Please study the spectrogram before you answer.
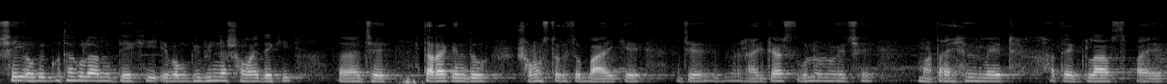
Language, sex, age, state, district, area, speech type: Bengali, male, 18-30, West Bengal, Jalpaiguri, urban, spontaneous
